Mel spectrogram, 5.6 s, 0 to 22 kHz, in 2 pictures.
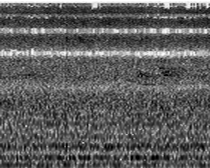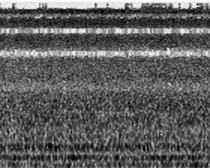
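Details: Swarming Japanese honey bees moving house on 17 June 2024 at 12:50, Yatsugatake southern foothills, Hokuto, Yamanashi, 1054 m elevation. Dense, even, continuous drone of many wings, unbroken throughout.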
